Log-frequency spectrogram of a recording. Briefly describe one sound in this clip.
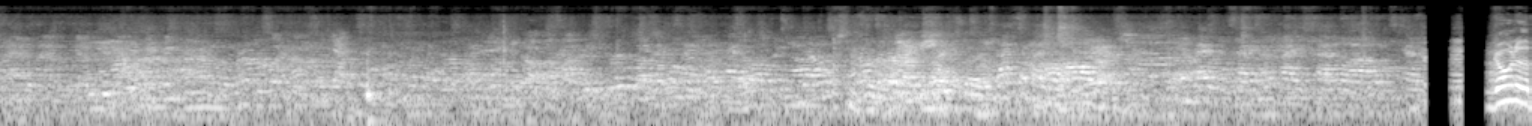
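Many people chatter in a busy, echoing room.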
